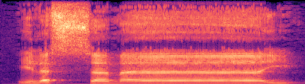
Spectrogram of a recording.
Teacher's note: مد متصل ہے 4 الف کے برابر کھینچ کر پڑھیں گے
